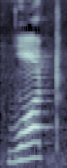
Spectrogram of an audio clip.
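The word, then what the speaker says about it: what: ज़्यादातर स्पेलिंग में W के तुरंत बाद H का उच्चारण नहीं होता है। ज़्यादातर स्पेलिंग में W के बाद H का उच्चारण नहीं होता, जैसे वाई, वाई, वॉट, जैसे वाई, वॉट, when, where, Y, वॉट, when, where.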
